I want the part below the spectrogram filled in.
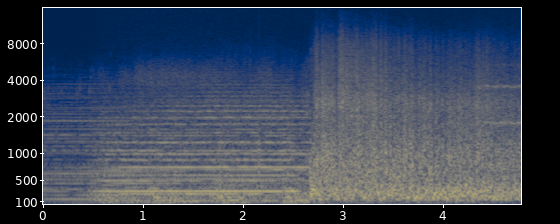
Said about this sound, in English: The explosion tears through the bunker, killing him instantly.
